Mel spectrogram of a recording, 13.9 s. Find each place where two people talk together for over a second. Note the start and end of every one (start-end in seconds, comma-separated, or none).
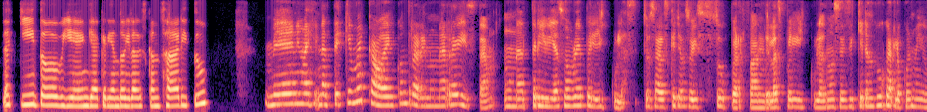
none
